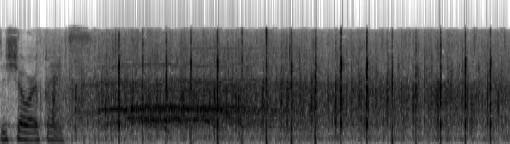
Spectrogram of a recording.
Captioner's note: cheers, applause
